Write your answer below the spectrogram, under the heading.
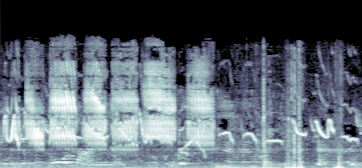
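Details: Towa towa seed finches in a singing competition in Berbice: buzzy, tinny warbled phrases fill the first two seconds, then sliding whistles among murmuring voices and thumps.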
